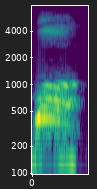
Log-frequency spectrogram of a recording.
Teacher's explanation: a glided voiced bilabial is war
